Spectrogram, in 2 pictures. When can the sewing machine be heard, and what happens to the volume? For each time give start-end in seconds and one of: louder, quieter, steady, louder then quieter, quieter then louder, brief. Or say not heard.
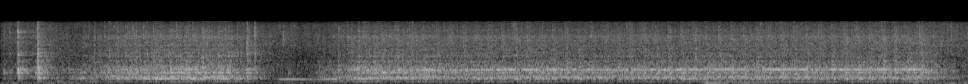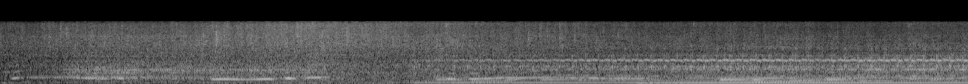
0.0-19.3 quieter then louder.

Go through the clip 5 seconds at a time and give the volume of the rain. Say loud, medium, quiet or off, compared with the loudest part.
medium, medium, loud, medium.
